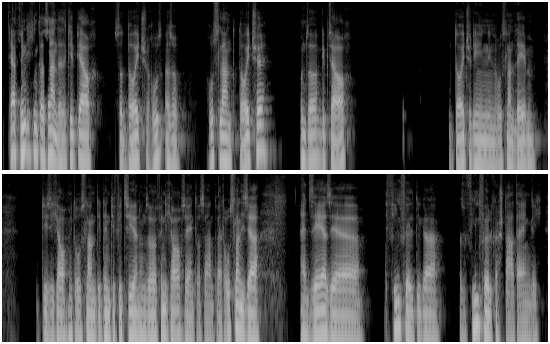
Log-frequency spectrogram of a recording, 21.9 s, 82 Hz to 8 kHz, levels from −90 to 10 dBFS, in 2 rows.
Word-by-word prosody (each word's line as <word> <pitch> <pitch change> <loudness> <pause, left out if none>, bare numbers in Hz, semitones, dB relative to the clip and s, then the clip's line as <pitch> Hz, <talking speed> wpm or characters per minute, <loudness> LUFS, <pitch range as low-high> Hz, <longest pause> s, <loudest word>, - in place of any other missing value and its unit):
Ja, 130 0 +4
finde 130 +1 +3
ich 125 - -9
interessant. 120 -3 +2
Es 95 0 0
gibt 105 +3 -2
ja 105 -1 +6
auch 100 0 -4 0.3
so 100 - -5
Deutsch 100 +4 +1
Rus 100 +7 -3
also, 95 -2 -2 0.6
Russlanddeutsche 105 +6 +1 0.6
und 110 -2 0
so, 110 +1 +2
gibt's 105 0 -6
ja 95 -3 +4
auch. 105 +4 0 1.9
Deutsche, 95 +1 -1
die 95 - -1
in 90 -2 0
Russland 90 -1 -3
leben, 90 +1 -2 0.9
die 90 - -2
sich 85 +2 -3
auch 85 -1 +1
mit 90 -1 -3
Russland 90 -1 0
identifizieren 90 +1 +1
und 90 -1 0
so, 85 0 +2
finde 95 +3 0
ich 90 - -6
auch 95 -1 +1
sehr 85 -2 -1
interessant, 75 -1 -6
weil 80 0 -3
Russland 105 +5 +2
ist 95 -1 -1
ja 90 -3 +4 0.8
ein 90 -2 -1
sehr, 95 +3 +4
sehr 85 -2 +1 0.4
vielfältiger 90 -7 -1 0.3
also, 85 -1 -9
Vielvölkerstaat 85 -8 -1
eigentlich. 75 0 -4
90 Hz, 130 wpm, -25 LUFS, 85-105 Hz, 1.9 s, ja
